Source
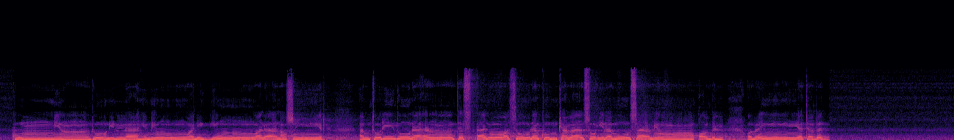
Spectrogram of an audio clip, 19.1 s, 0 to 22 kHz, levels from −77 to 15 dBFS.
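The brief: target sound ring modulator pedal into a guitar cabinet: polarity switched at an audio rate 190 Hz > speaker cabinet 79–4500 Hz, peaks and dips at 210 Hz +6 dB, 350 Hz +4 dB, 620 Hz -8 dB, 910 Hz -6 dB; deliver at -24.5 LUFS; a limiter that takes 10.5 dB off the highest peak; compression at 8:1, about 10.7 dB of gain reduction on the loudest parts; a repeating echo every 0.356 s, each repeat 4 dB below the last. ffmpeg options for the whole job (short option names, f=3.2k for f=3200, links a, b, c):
-af "acompressor=threshold=-29dB:ratio=8,alimiter=level_in=4.5dB:limit=-24dB:level=0:latency=1,volume=-4.5dB,aecho=1:1:356|712|1068|1424|1780|2136|2492|2848|3204:0.631|0.398|0.25|0.158|0.0994|0.0626|0.0394|0.0249|0.0157,aeval=exprs='val(0)*sgn(sin(2*PI*190*n/s))':c=same,highpass=79,equalizer=f=210:t=q:w=4:g=6,equalizer=f=350:t=q:w=4:g=4,equalizer=f=620:t=q:w=4:g=-8,equalizer=f=910:t=q:w=4:g=-6,lowpass=f=4.5k:w=0.5412,lowpass=f=4.5k:w=1.3066,volume=9dB"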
